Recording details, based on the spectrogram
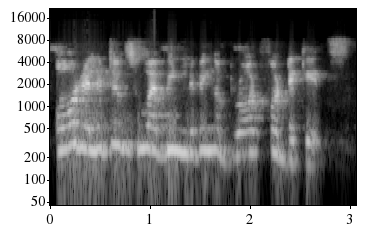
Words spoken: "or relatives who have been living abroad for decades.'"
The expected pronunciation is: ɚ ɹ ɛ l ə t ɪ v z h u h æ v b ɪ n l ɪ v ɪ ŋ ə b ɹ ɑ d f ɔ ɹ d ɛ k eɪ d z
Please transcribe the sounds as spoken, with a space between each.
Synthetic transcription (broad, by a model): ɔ ɹ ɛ l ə t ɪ v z h u h æ v b ɪ n l ɪ v ɪ ŋ ə b ɹ ɑ d f ɔ ɹ d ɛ k eɪ d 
